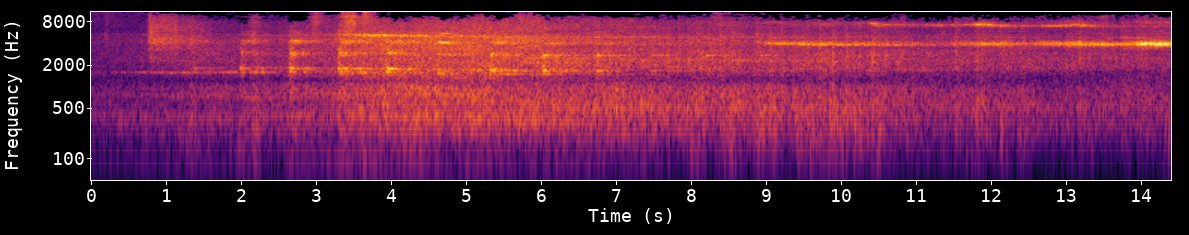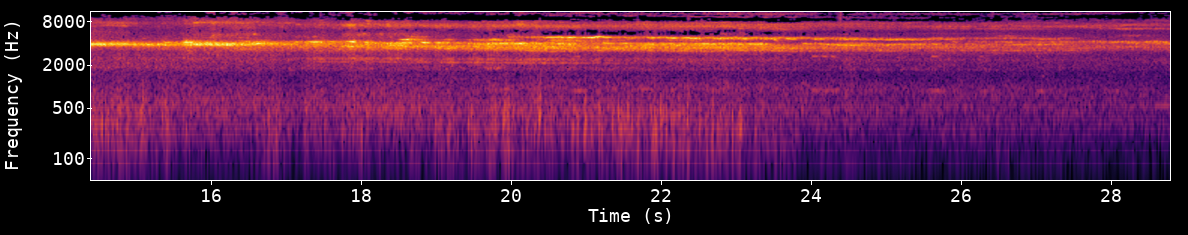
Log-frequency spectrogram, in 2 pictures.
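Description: GO Transit commuter train of bilevel coaches passing: its rumble builds over the first few seconds, then the wheels clatter and a steady high wheel squeal rings out as the coaches go by.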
